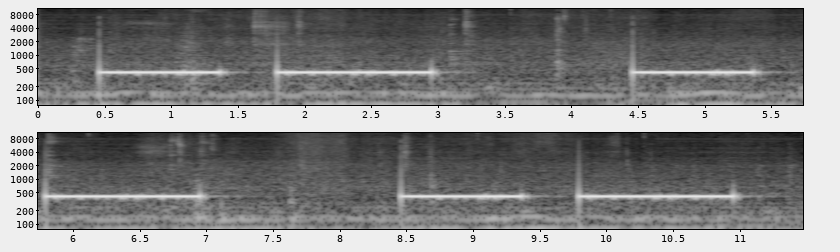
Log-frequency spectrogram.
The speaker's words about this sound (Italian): Squillare, squilla.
